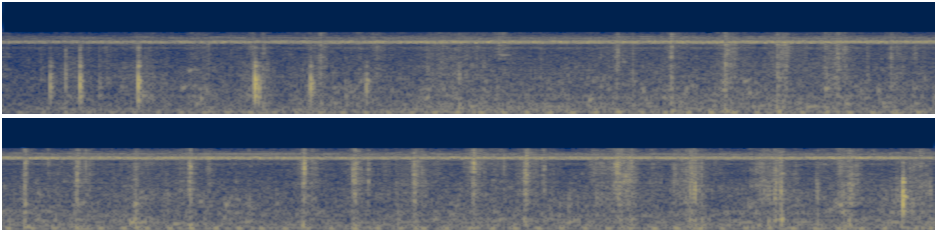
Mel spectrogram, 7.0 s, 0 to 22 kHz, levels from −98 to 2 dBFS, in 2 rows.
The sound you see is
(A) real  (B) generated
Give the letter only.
A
